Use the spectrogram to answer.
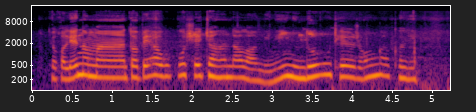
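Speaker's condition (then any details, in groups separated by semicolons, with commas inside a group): No condition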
